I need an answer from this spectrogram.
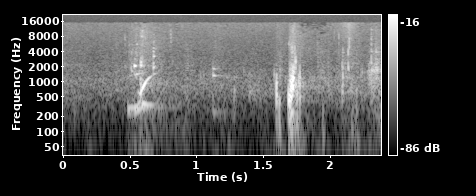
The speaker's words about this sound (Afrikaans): En dan sê hy, excuse, nou verstik ek, en gaan slik water vat.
